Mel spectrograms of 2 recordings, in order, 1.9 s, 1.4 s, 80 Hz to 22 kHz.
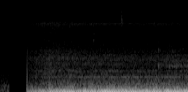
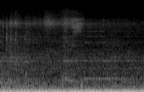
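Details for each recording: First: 2006 Bentley Continental with check engine light and occasional rough running, after reseating the air box and mass airflow sensor coupler: low, steady rumble with even beat, no misses or hunting; normal idle. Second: 2006 Bentley Continental with check engine, traction and suspension lights, runs rough, hard brake pedal like vacuum loss: deep idle rumble with a lumpy uneven pulse about every fifth of a second, heard at the exhaust; misfire at idle.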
